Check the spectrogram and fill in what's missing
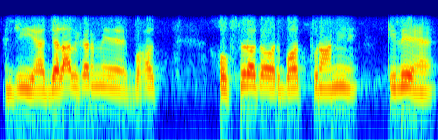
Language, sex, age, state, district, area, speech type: Urdu, male, 18-30, Bihar, Purnia, rural, conversation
